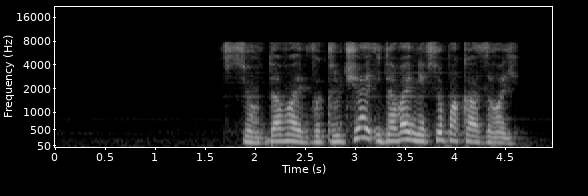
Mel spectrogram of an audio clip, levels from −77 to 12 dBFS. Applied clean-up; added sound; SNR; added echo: neural separator model SepFormer DNS4.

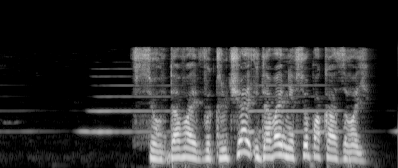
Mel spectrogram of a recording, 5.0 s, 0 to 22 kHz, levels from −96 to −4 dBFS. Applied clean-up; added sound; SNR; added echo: classical method WPE with log-MMSE.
